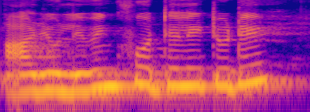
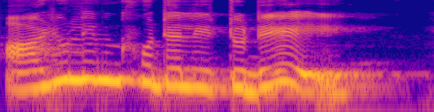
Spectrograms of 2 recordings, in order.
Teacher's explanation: आर यू लिविंग फॉर दिल्ली टुडे, that's here I am putting the falling tone, but in case when I am putting the rising tone, how it sounds like a question, are you living for Delhi today।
